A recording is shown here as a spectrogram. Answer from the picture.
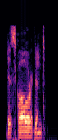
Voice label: "discordant", English; adjectives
